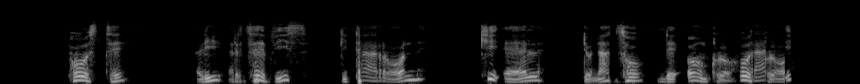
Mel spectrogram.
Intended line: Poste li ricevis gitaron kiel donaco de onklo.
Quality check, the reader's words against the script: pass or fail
fail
